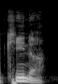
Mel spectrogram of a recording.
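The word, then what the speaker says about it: Kena: to pronounce this it's it's like tina but with the k so kina right so which i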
